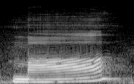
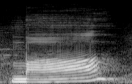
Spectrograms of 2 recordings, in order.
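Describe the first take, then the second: First: The pitch rises from low to high. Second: The same.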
